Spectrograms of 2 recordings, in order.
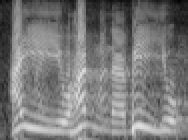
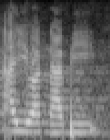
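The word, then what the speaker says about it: أيها النبيّ: Ayyuhan nabiyyu, ayyuhan, nah jangan ayyuhan nabi, salah, ayyuhan nabiyyu, nggak boleh ya.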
